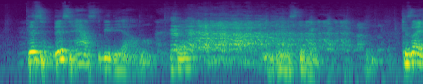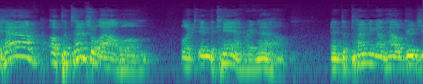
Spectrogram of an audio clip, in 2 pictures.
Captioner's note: audience Laughs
